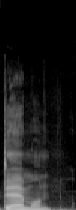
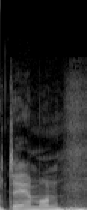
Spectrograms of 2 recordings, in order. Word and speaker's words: Dämon: Und zwar ist es mir aufgefallen, ich weiß nicht, ob es innerhalb der Folge kam oder generell beim Lesen des Titels, heißt es Dämon oder Dämon? Wie betont man das? – Also ich sag Dämon. – Ich sag auch Dämon. – Ich sag halt auch Dämon der Rache.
